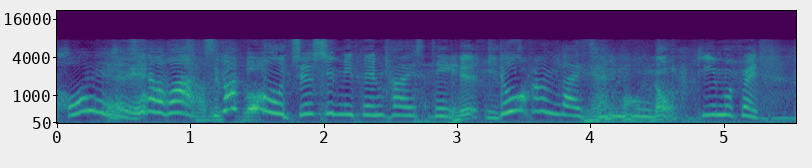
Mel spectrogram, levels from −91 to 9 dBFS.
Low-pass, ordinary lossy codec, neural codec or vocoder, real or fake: none; none; codec, 16 kHz, 1 kbps, FunCodec, trained on LibriTTS, 50 frames a second; fake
